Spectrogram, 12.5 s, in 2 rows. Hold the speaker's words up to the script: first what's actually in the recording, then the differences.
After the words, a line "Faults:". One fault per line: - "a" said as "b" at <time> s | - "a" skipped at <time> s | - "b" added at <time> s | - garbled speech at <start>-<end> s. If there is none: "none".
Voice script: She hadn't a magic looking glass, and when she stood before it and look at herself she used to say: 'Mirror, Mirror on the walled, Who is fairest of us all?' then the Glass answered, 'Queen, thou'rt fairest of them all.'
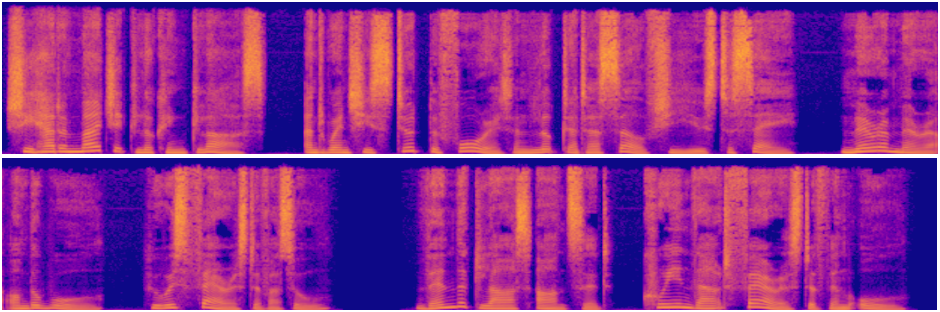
She had a magic looking glass, and when she stood before it and looked at herself she used to say: 'Mirror, Mirror on the wall, Who is fairest of us all?' then the Glass answered, 'Queen, thou'rt fairest of them all.'
Faults:
- "hadn't" said as "had" at 0.2 s
- "look" said as "looked" at 3.6 s
- "walled" said as "wall" at 6.5 s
